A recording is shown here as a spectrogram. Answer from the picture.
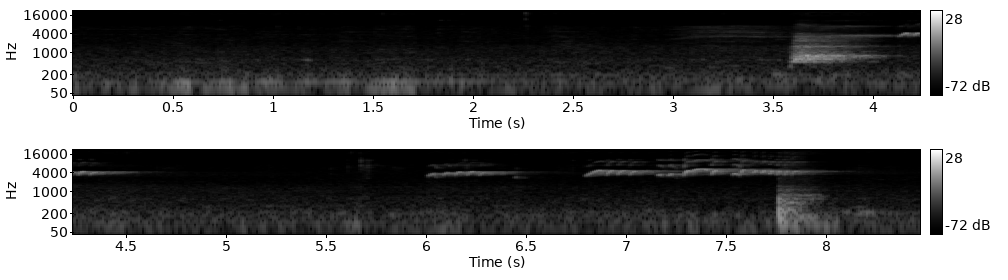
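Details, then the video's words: Songbird singing in winter in a natural setting: a sharp note, then a short whistled phrase, followed by a cluster of bright, slightly descending whistles, with one abrupt click and quiet background. "Singer bird"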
